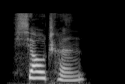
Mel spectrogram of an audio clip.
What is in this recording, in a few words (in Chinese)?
"消沉", Chinese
